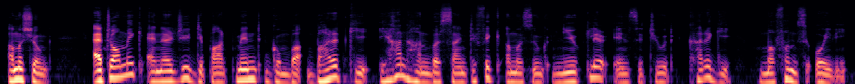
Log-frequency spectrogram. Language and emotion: Manipuri, neutral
